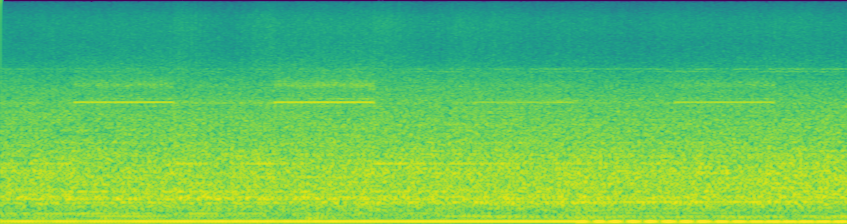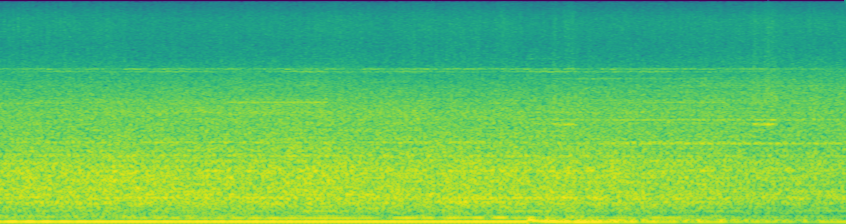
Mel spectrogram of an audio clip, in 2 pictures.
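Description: Dark ambient electronic music: a deep, heavy bass drone under a dense haze of noise, which starts to throb at about four pulses a second some six seconds in. Short high tones sound on and off in the first half.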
